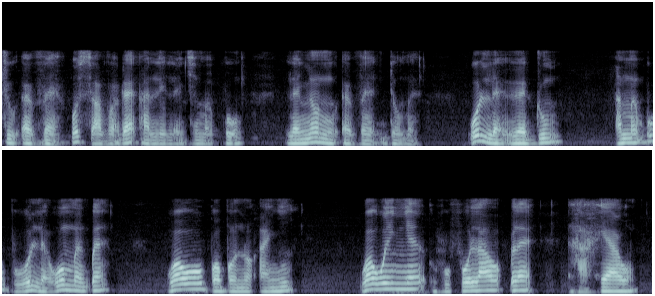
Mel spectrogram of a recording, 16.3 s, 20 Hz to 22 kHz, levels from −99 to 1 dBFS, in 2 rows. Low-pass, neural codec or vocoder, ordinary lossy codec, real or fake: 5.4 kHz; codec, 44.1 kHz, 7.8 kbps, Pupu-Codec; AAC, 48 kbps; fake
